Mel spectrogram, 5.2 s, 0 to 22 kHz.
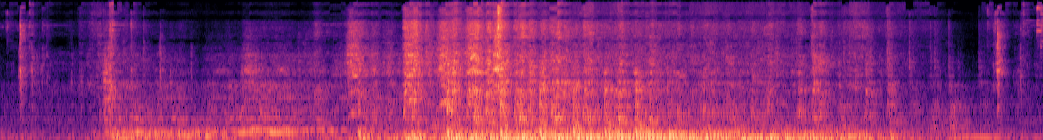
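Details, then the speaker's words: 1979 Chevrolet C30, gas can rigged to the fuel pump: catches on cranking, revs briefly then sags and dies; owner suspects bad fuel pump, maybe needs electric pump; starter sounds weak. "Oh, it really wants to go. All right, one more time. Oh, come on. Could be a bad fuel pump."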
